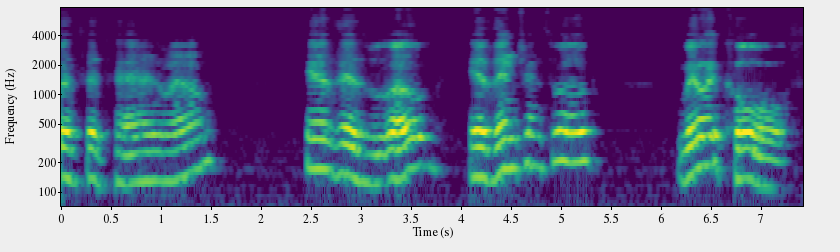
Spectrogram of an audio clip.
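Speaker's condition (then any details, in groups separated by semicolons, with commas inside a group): Ataxic cerebral palsy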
